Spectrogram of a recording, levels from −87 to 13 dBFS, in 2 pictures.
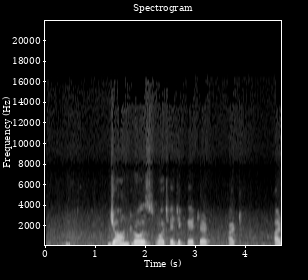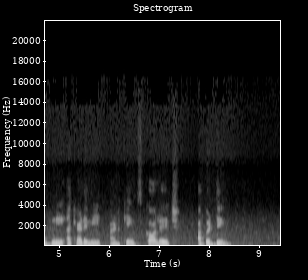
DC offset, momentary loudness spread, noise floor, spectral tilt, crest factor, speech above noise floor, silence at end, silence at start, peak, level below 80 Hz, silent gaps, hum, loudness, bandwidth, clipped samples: under 0.1%; 21 LU; -53 dBFS; -9 dB/octave; 18 dB; 36 dB; 1 s; 0.4 s; -2 dBFS; -50 dBFS; none; none; -19 LUFS; 11.5 kHz; under 0.1%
